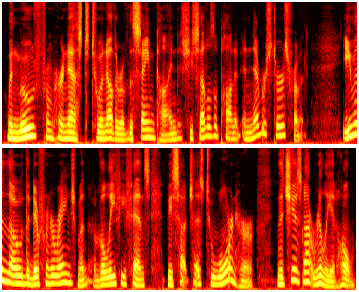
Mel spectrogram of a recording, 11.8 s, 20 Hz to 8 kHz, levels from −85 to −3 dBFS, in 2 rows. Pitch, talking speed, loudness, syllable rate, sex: 155 Hz, 215 wpm, -19 LUFS, 5.5 syllables/s, male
